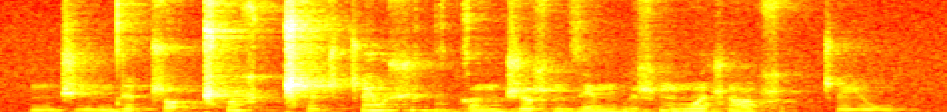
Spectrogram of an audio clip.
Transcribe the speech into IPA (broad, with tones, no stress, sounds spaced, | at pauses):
n d͡ʒ i˩ n d e˧ ʈ͡ʂ ɔ˩ ǁʰ u˥ ʂ ǁʰ ẽ˩ ʂ ʈ͡ʂ ẽ˥ w ʃ ʏ˥ ɡ u˧ ɡ ɤ˧ n d͡ʒ ɤ˥ ʂ n z e˧ m b i˥ ʂ m b ɔ̃˥ ʃ ɔ̃˧ ʂ | ʈ͡ʂ ẽ˩ w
